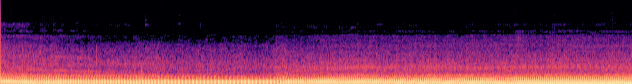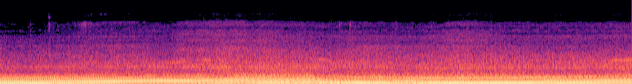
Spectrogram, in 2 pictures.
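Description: Can-Am Ryker three-wheeler's engine running under way. Its note dips and picks up again about three seconds in, then climbs and eases off again a little past two-thirds of the way through as the bike accelerates and slows.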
